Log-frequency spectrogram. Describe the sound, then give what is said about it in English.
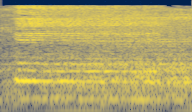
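A steady, even hum held on one low-to-mid pitch for nearly three seconds, sustained without a break and with no talking over it, like a person humming while slowly breathing out. “out slowly and make a humming sound.”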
